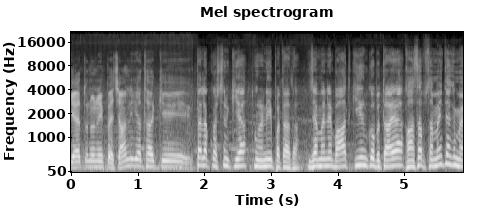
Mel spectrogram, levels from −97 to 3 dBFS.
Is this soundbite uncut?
no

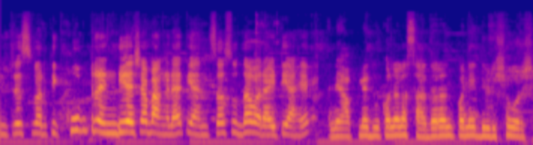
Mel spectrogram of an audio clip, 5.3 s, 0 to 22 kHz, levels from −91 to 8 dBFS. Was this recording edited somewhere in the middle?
yes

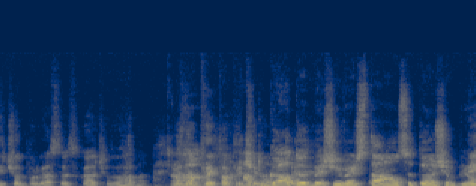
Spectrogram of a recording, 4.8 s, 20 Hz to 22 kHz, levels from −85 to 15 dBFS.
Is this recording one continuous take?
yes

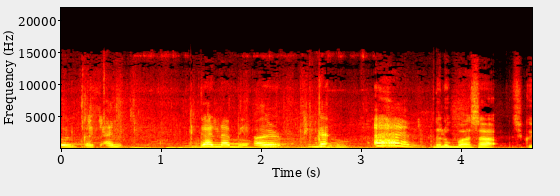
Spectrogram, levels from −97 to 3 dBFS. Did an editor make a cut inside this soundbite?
yes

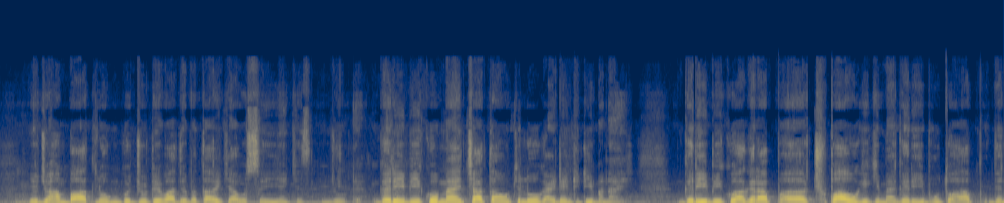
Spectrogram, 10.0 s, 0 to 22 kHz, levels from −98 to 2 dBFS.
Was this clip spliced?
yes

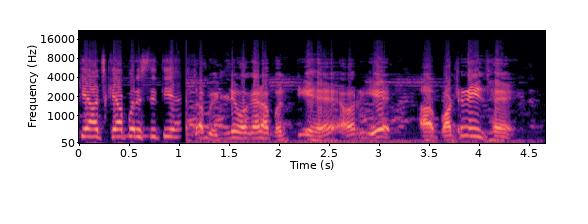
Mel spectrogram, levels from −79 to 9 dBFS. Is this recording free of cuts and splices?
no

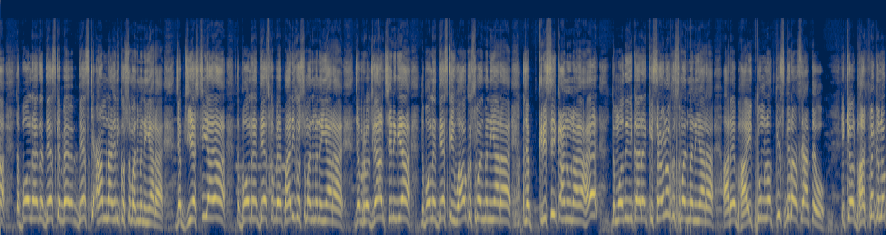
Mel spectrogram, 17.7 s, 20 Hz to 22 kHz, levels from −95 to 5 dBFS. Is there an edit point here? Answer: no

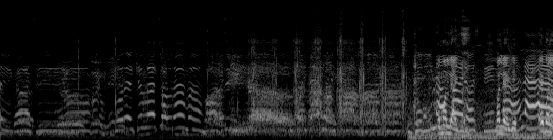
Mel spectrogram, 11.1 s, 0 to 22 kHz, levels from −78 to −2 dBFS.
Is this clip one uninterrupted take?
no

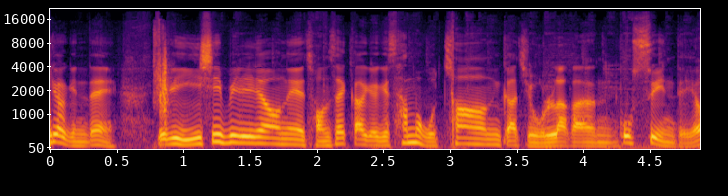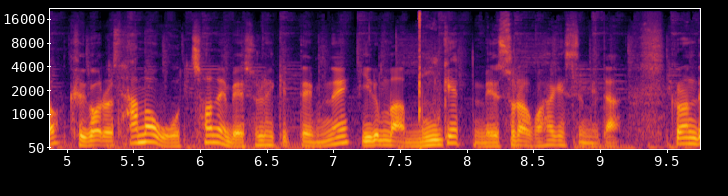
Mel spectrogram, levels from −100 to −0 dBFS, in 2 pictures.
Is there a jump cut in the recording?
yes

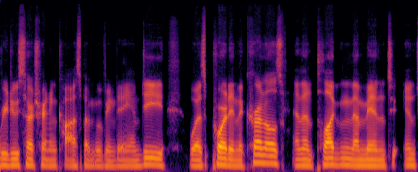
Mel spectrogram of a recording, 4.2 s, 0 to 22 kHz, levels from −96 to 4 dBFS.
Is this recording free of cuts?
no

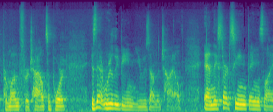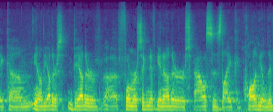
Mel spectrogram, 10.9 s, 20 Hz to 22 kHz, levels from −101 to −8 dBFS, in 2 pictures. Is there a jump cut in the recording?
no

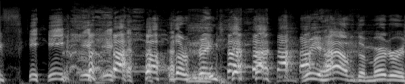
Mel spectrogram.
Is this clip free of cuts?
yes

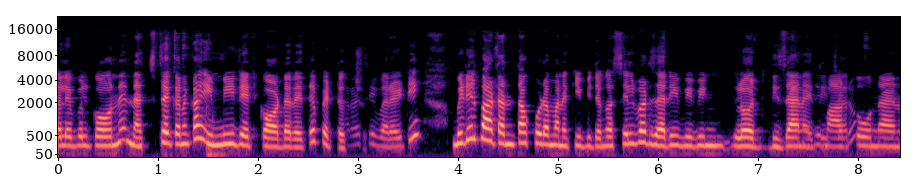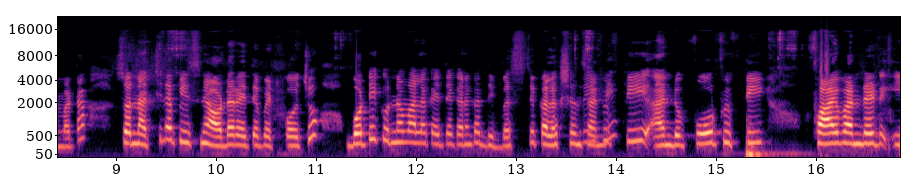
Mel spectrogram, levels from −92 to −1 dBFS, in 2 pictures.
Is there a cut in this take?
yes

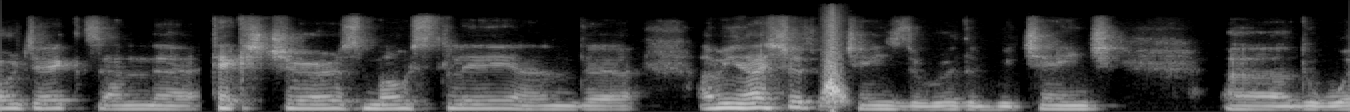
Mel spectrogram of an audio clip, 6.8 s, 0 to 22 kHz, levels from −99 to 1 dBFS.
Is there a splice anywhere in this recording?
yes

